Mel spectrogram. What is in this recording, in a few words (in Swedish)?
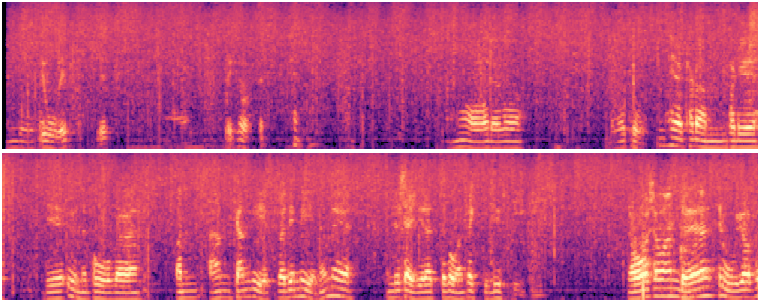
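Sunne Värmland, dialekter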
